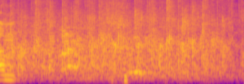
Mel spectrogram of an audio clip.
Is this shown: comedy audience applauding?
yes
